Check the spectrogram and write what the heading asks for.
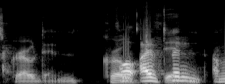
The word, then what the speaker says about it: Grodin: cute movie and uh you keep saying Groban and it keeps throwing me off I say Groban you've said sorry it's okay I mispronounced it I know it's Charles Grodin well I've been I'm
